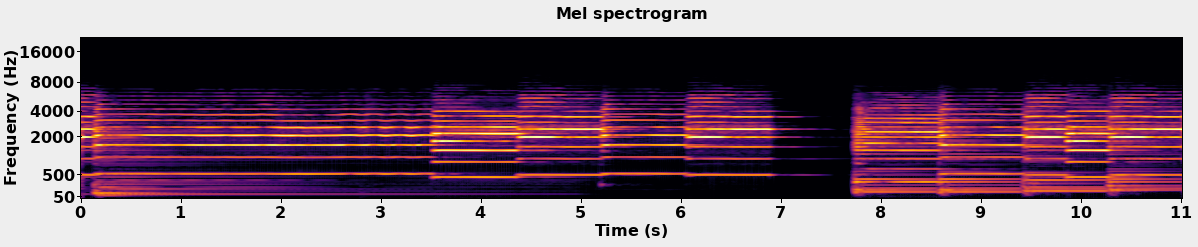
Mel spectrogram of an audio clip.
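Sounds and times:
backing track: 0:00.0 - 0:06.2, 0:07.8 - 0:11.0
tenor saxophone melody: 0:00.0 - 0:11.0.

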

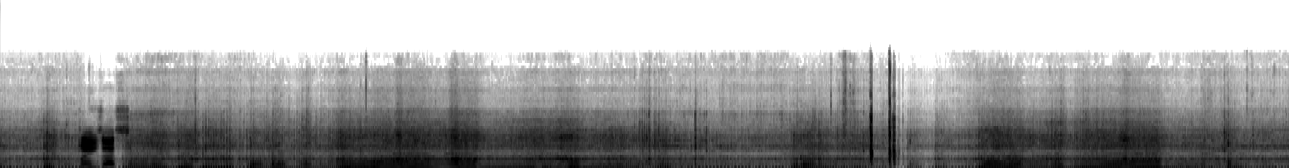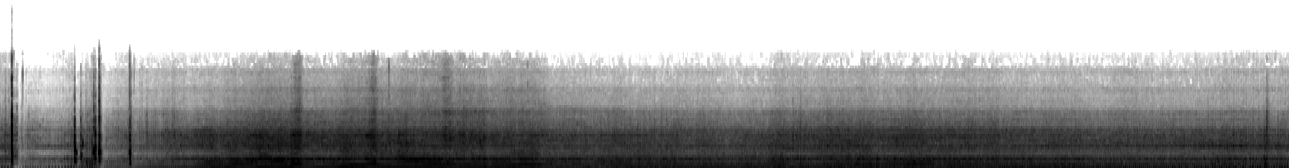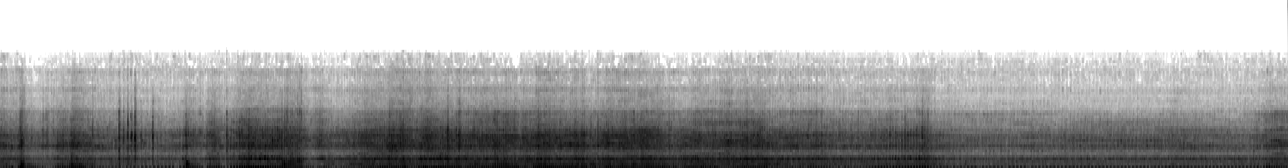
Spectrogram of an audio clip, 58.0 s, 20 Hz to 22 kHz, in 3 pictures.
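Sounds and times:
dirt bike engine revving: 0:00.0 - 0:52.8, 0:57.3 - 0:58.0.

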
